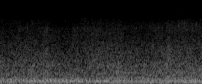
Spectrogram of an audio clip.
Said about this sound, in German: Die Chance für mich und mein Mikrofon, ein paar Feinheiten zu erhaschen. Wie das Glucksen des Wassers an der Kaimauer. Allerdings fehlen Wind und Wellen für ein wenig Dramatik.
